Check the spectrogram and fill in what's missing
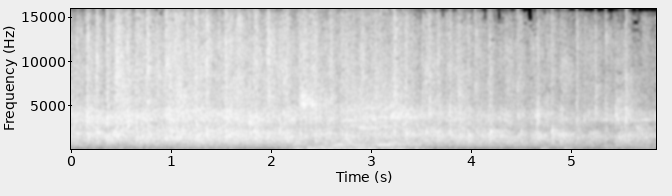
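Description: Audience applause at an awards ceremony honouring journalists in Villa Ángela, a steady broadband clatter of clapping running throughout while a presenter speaks over it.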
